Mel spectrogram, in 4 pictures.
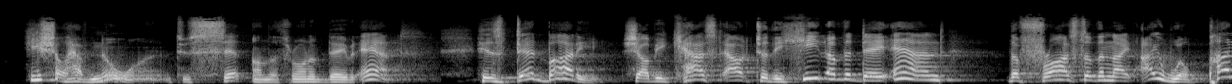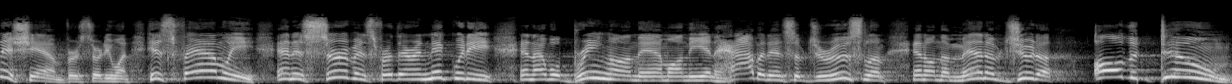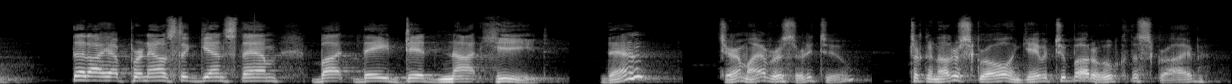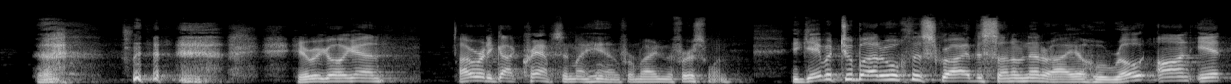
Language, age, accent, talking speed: English, 50-69, American, 150 wpm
